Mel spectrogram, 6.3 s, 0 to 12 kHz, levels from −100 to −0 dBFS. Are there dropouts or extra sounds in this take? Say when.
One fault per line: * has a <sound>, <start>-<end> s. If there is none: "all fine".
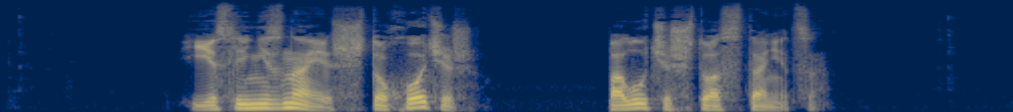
all fine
